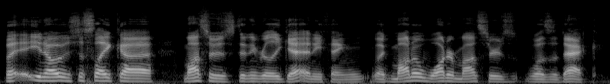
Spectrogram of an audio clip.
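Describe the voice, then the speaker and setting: A man co-hosting a casual card game podcast, chatty and enthusiastic, quick to laugh. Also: medium pitch, steady tone, fairly bright tone. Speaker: podcast co-host.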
